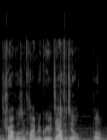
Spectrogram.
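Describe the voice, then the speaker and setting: A man's voice: lowish voice, racing, soft background music. A man hosting a gaming channel, reading visual novel narration aloud and commenting in an informal, unassuming way.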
